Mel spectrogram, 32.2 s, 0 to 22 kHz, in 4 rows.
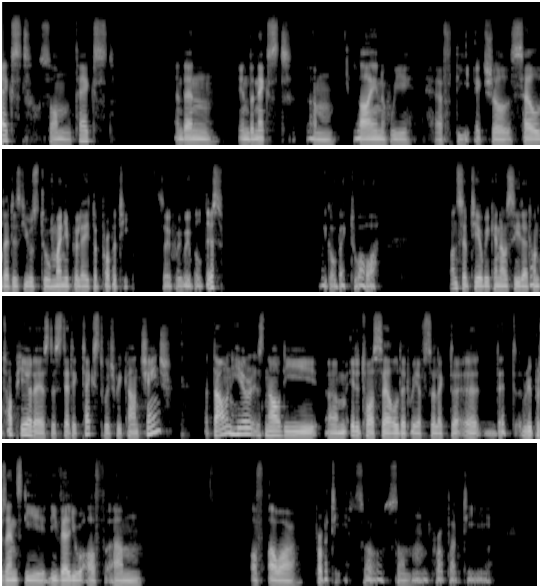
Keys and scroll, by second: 2.2 BackSpace, 3.6 Return, 5.5 super+space, 11.0 ctrl+shift+super+F9, 16.7 BackSpace, 19.0 Down.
